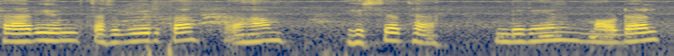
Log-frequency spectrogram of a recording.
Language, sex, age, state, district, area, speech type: Urdu, female, 60+, Bihar, Gaya, urban, spontaneous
